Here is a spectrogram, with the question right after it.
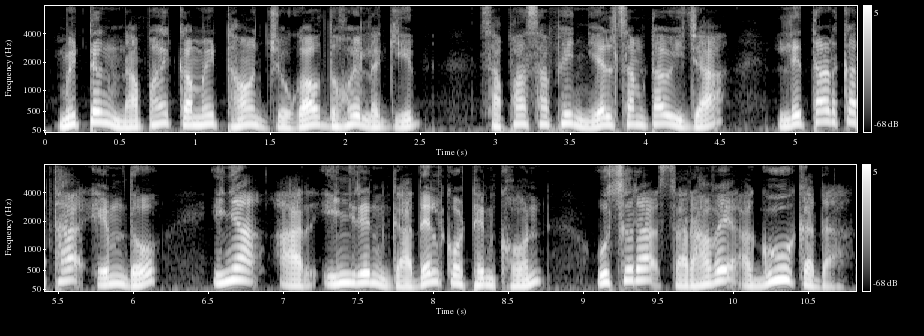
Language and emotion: Santali, happy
